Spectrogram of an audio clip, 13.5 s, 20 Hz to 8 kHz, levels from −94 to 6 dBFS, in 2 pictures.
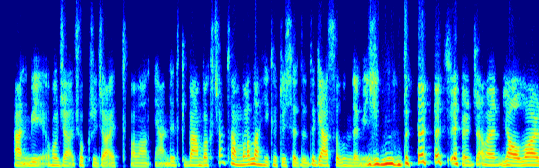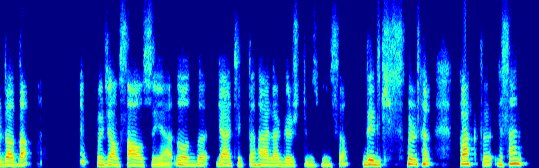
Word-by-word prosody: Hani, - - -1
bir 165 -1 -4
hoca 170 -1 -3
çok 180 -2 -8
rica 155 - -3
etti 145 0 -12
falan, 140 -2 -7
yani, - - -7
dedi 175 +1 -7
ki: - - -11
"Ben 175 -1 +1
bakacağım. 180 - -5
Tamam, 205 -7 +2
vallahi 195 -6 +3
kötüyse" 165 -5 -5
dedi, 200 - -4
"gel 170 - +3
savun 160 -2 -6
demeyeceğim." 220 -1 +7
dedi 265 - +4 0.4
şey 245 - +5
vereceğim. 180 +2 -2
Hani, 180 0 0
yalvardı 185 +1 +5
adam. 185 +8 -1 0.8
Hocam 175 -1 -1
sağ 175 +1 -1
olsun 165 - -8
ya, 85 +2 -6
onda 180 -2 -2
gerçekten 180 -1 -4
hâlâ 175 -2 -2
görüştüğümüz 170 -1 -8
bir - - -8
insan. 180 +6 -9 0.2
Dedi 200 -2 +3
ki - - -11
sonra, 230 0 +1 0.4
baktı, 230 -4 +1
"Ya, 200 - -2
sen 245 +3 +1
180 Hz, 185 wpm, -24 LUFS, 170-205 Hz, 0.8 s, demeyeceğim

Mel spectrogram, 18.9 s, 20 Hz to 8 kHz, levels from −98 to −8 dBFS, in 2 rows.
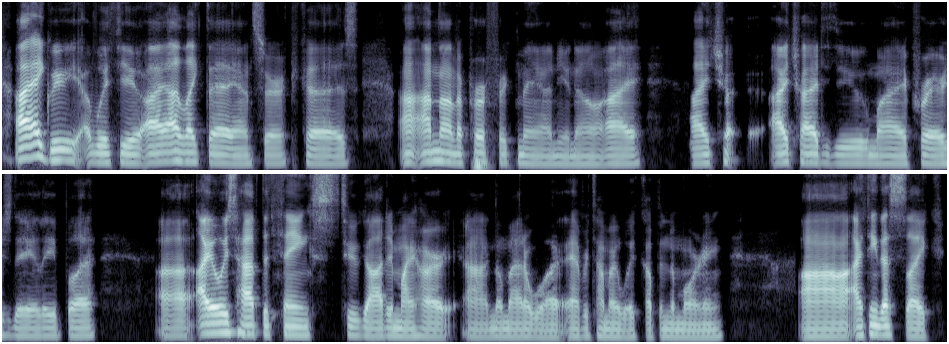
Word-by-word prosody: I 165 +1 +11
agree, 140 -6 +3
uh, - - -5
with 110 0 -3
you. 105 -2 0
I 110 +3 +3
I 125 +2 +6
like 120 -1 -1
that 105 -2 0
answer 100 +1 -6
because 95 -1 -4 0.4
I 120 - +1
I'm 125 - +1
not 120 -3 +2
a - - +1
perfect 105 -1 -5
man, 95 -2 -7
you 95 -1 -9
know. 95 0 -7
I 95 +1 -2 0.5
I 100 +1 0
tr 105 - -7 0.4
I 110 +1 +2
try 110 -1 0
to 105 -1 -14
do 100 0 -6
my 95 -1 -4
prayers 100 -1 -3
daily, 95 0 -5
but, 95 +2 -2 0.6
uh, 95 +1 0
I 125 +1 +9
always 130 +1 +6
have 115 -3 +6
the 110 - -2
thanks 105 -2 -1
to 100 -2 -5
God 90 -1 0
in 95 - -3
my 90 -1 0
heart, 85 -2 -1
uh, 80 -2 -4
no 85 0 -6
matter 85 0 -3
what, 80 -1 -4
every 90 0 -5
time 90 -2 -6
I 85 - -2
wake 80 +1 -8
up 85 - -7
in 85 - -6
the 85 - -5
morning. 80 +2 -6 0.8
Uh, 90 0 +6
I 100 - +4
think 115 -2 +2
that's, 110 0 +3
like, 85 -2 +1
95 Hz, 185 wpm, -26 LUFS, 90-110 Hz, 0.8 s, I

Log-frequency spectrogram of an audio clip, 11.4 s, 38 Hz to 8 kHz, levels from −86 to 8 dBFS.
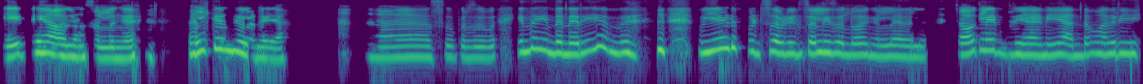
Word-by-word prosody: கேட்டே 240 +6 +5 0.2
ஆகணும் 220 -2 +1
சொல்லுங்க. 195 -1 -1 0.6
கல்கண்டு 315 +3 +4
வடையா? 200 -4 -1 1.0
ஆ - - -5 0.6
சூப்பர், 210 -2 -11
சூப்பர். 205 +1 -8 0.2
எந்த 300 +4 +1
இந்த 280 -1 +2
நிறைய 280 +7 +1 0.2
இந்த 280 0 -1 0.8
வியர்டு 355 +6 +3
ஃபுட்ஸ் 300 -4 -6
அப்பிடின்னு 265 0 -1
சொல்லி 285 +2 +3
சொல்லுவாங்கல்ல 245 -3 -4
அதில. 215 0 -6 0.4
சாக்லேட் 300 +3 +3
பிரியாணி 245 -1 0 0.2
அந்த 235 +2 -6
மாதிரி. 265 +1 -3
255 Hz, 115 wpm, -20 LUFS, 220-285 Hz, 1.0 s, கேட்டே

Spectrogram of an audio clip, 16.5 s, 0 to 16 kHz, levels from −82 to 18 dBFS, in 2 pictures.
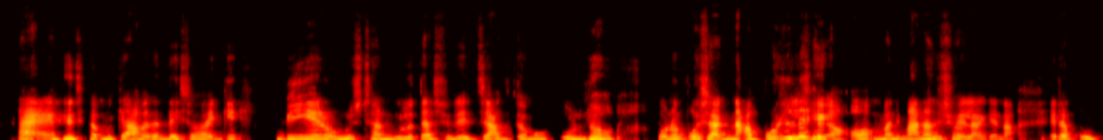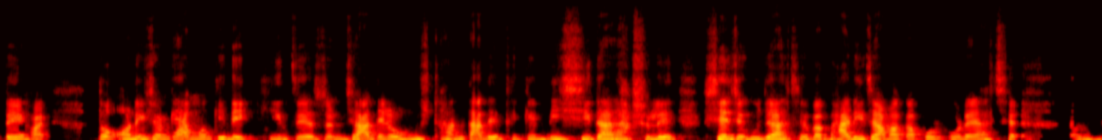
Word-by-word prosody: হ্যাঁ, 250 - +6 0.3
যেমন 225 +1 -1
কি - - -5
আমাদের 245 0 -1
দেশে 260 +1 -1
হয় 250 -2 -1
কি? 295 - -4 0.4
বিয়ের 295 +3 +3
অনুষ্ঠানগুলোতে 225 -3 0
আসলে 220 -1 -4 0.2
জাকজমকপূর্ণ 210 +1 -1 0.5
কোন 260 -1 -1
পোশাক 270 -2 +5
না - - +5
পরলে 370 +8 +5 0.4
অ - - 0 0.2
মানে 235 0 +1
মানানসই 255 - +2
লাগে 150 - -5
না। - - -4 0.3
এটা 290 - +2
পরতেই 220 -2 -2
হয়। - - -3 0.4
তো 275 - -3 0.2
অনেকজনকে 260 - -2
এমনকি 300 +5 -3
দেখি 230 +3 -6 0.2
যে, 245 - -4
যেজন 245 +1 -5
যাদের 260 +4 +1
অনুষ্ঠান 240 +4 -3
তাদের 230 +1 +2
থেকে 250 +3 -9 0.2
বেশি 210 +3 -2
তারা 225 +4 +4
আসলে 230 -1 0 0.4
সেজেগুজে 235 -5 +2
আছে 250 0 -7
বা - - +5
ভারী 235 -2 +3
জামাকাপড় 195 -1 0
পরে 175 +1 -3
আছে। 220 0 -6 0.4
হুম। 320 -9 -7
235 Hz, 160 wpm, -23 LUFS, 215-260 Hz, 0.5 s, হ্যাঁ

